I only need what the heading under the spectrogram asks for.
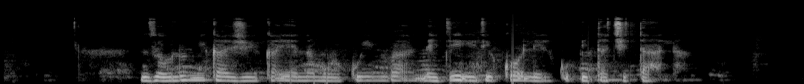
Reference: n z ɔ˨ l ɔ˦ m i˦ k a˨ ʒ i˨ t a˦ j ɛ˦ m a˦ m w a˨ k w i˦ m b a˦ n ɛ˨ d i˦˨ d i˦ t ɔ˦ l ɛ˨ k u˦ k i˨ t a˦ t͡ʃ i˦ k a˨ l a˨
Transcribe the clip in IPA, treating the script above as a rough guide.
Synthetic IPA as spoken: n z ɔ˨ l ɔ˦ m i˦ k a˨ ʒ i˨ k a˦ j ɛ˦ n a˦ m w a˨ k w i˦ m b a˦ n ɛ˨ d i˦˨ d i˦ k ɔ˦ l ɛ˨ k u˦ p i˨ t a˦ t͡ʃ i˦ t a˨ l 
